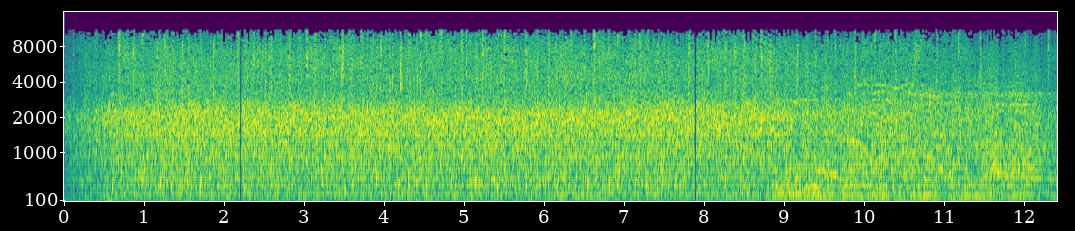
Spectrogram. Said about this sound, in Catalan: El nostre aplaudiment d'avui.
